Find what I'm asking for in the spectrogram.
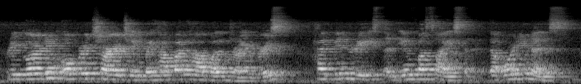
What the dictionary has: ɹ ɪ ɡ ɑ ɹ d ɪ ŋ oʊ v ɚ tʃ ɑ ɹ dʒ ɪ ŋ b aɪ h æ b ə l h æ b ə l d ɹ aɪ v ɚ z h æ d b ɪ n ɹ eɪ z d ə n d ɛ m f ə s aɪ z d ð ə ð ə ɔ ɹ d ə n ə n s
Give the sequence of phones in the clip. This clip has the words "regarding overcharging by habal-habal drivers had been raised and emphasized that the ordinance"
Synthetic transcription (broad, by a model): ɹ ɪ ɡ ɑ ɹ d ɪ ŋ oʊ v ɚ tʃ ɑ ɹ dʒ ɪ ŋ b aɪ h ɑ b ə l h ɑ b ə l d ɹ aɪ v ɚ s h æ d b ɪ n ɹ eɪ s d ə n d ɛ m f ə s aɪ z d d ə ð ɔ ɹ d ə n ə n s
